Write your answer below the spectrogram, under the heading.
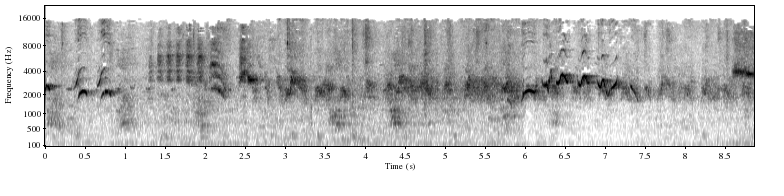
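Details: Chinese hwamei female singing 'mái te' with a male behind her: fast twittering and slurred whistles, a dense burst of high chatter, then rising and falling whistled runs, some very high, above a low droning background.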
